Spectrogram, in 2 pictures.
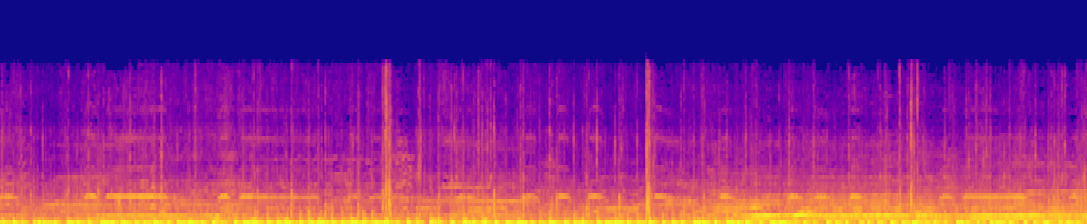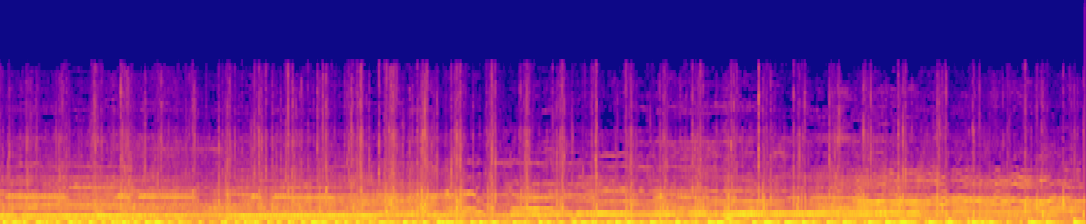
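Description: Fast rhythmic percussion music accompanying the dance, with a crowd cheering. From about eight seconds in, high wavering held calls rise over the rhythm.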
